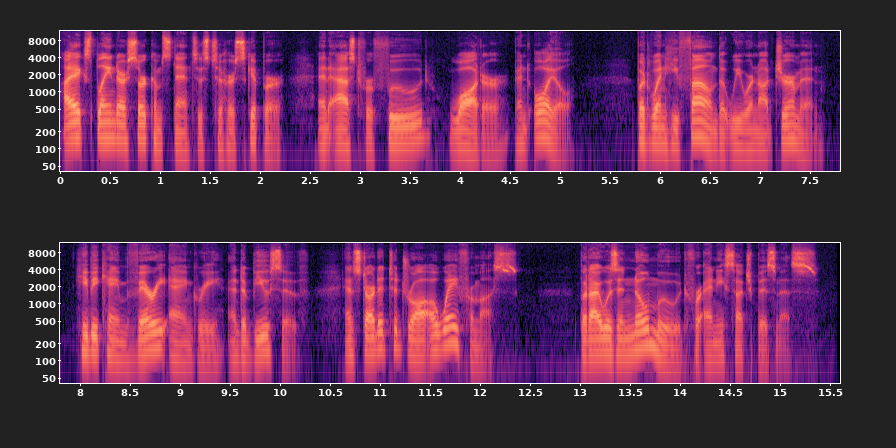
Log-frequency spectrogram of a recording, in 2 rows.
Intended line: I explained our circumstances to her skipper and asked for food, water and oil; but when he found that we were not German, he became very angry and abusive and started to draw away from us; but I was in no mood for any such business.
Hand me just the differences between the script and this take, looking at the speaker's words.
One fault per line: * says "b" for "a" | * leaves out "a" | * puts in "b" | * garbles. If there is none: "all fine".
all fine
